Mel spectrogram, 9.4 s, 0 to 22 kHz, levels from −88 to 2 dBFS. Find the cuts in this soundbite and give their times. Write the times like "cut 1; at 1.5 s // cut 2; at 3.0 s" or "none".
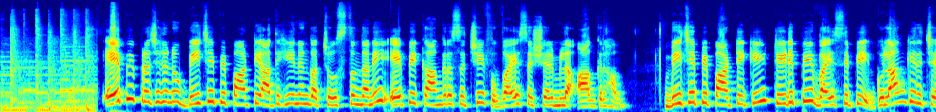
cut 1; at 0.9 s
